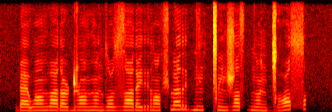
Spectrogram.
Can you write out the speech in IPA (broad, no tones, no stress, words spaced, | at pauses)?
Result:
ɽæwẽðˤiɾɒɖ ɭĩðˤũduzˤe ɾiræ̃sˤɳir dĩǀĩʒisˤ dũɡ͡ǀɒsˤ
